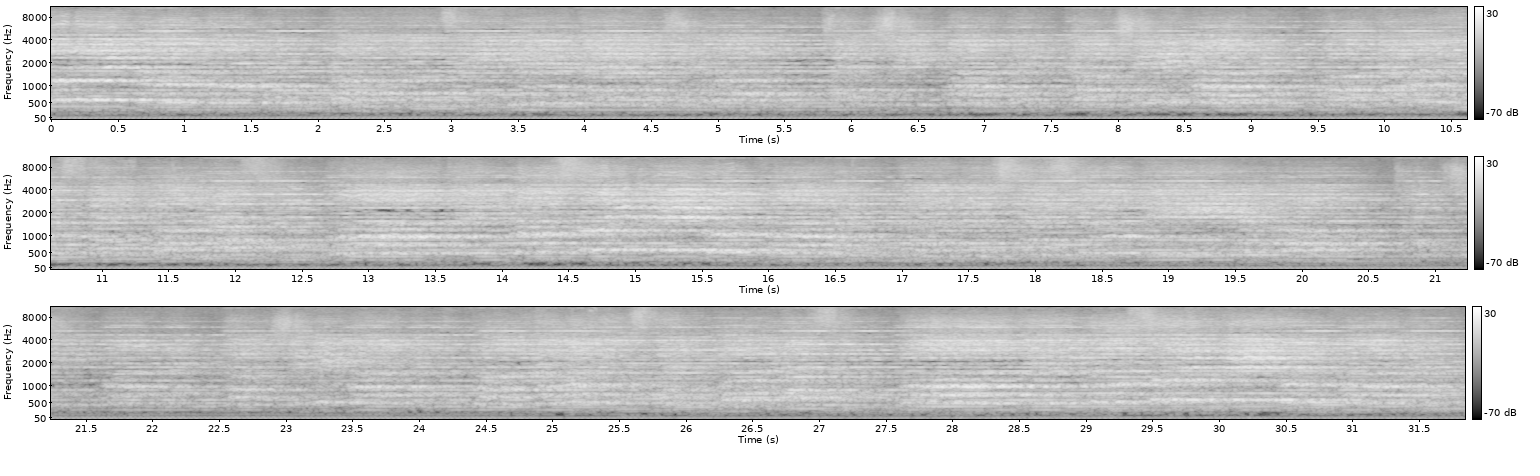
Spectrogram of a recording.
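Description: A choir singing sacred music, several voices holding long notes together.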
